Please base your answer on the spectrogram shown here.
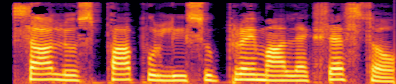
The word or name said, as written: salus populi suprema lex esto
